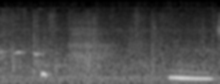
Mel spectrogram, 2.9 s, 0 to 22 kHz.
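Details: Puppies, 18 days old, wrestling and playing with one another indoors; a short squeak near the start, then a sustained level whine lasting about half a second, over a quiet room.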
